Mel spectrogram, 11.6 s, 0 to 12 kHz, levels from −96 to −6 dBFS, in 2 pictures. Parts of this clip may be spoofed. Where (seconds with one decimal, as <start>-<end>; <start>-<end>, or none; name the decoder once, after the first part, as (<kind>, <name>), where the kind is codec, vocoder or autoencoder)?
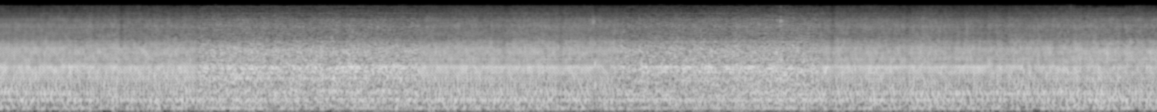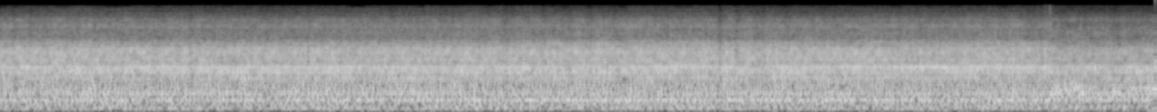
0.0-1.0 (vocoder, Vocos); 2.1-3.1; 4.1-11.6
